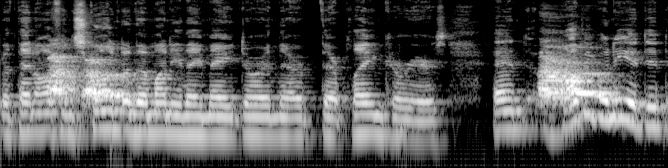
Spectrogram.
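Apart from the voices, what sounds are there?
dog barking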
